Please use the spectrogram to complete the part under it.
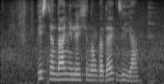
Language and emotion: Russian, neutral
